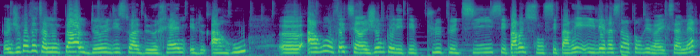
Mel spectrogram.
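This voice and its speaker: A woman's voice: high-pitched, fairly quick. A young woman talking casually and slangily as an enthusiastic anime fan, recommending things to her video audience. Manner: informal youth slang. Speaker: anime review channel host.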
